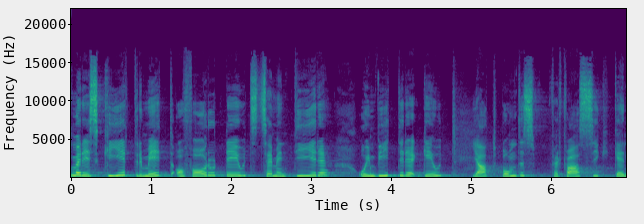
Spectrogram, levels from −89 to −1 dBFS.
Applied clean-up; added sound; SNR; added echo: none; none; none; none.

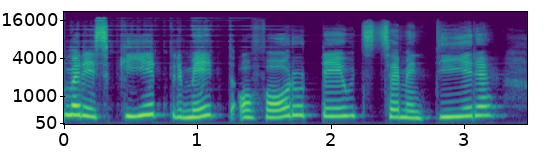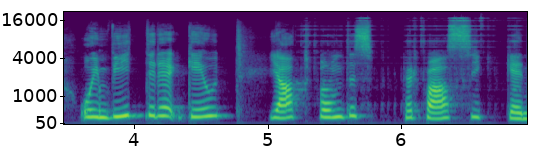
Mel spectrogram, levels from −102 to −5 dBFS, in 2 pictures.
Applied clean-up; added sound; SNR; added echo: neural mask model DeepFilterNet 3.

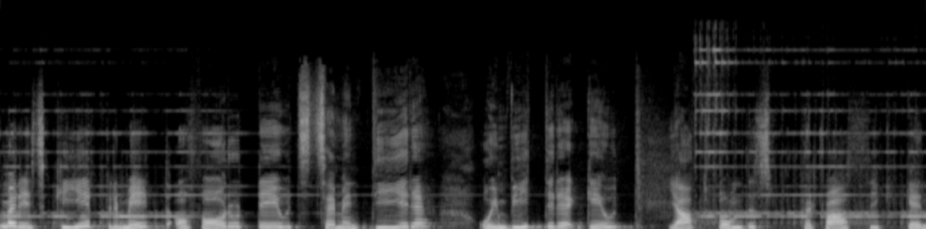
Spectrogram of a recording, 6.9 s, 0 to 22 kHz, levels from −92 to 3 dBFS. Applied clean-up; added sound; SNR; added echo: neural mask model RNNoise.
